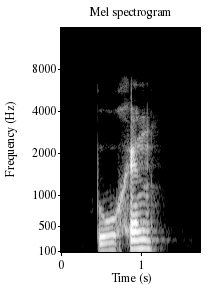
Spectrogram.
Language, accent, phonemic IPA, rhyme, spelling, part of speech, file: German, Austria, /ˈbuːxn̩/, -uːxn̩, Buchen, proper noun / noun, De-at-Buchen.ogg
- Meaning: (proper noun) a municipality of Baden-Württemberg, Germany; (noun) plural of Buche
